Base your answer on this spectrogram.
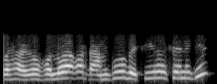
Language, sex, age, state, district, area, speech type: Assamese, female, 45-60, Assam, Sivasagar, rural, conversation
